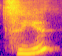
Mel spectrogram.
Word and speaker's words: 梅雨: これはこの読み方分かりますか ? で、梅雨ですね。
